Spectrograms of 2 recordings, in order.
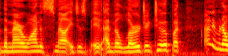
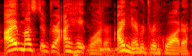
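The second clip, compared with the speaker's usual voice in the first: usual speaking voice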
